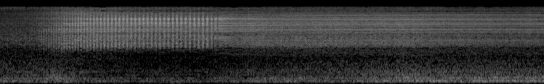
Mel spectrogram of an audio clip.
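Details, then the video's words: Cicadas singing in summer: a dense, high, hissing buzz swells loudly for about a second and a half, then settles into a steady, slightly softer continuous drone. "Cicadas! The sounds of Summer!"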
